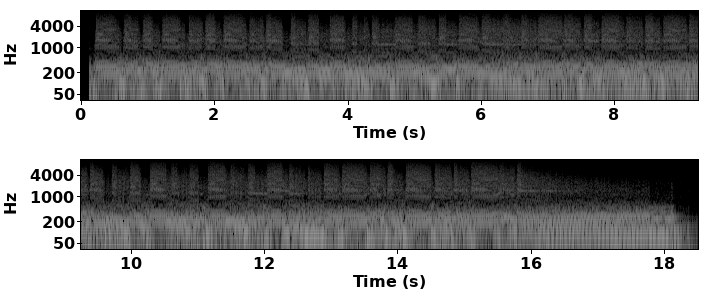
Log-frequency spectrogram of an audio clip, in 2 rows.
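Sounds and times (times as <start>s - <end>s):
guitar playing a scale: 0.2s - 18.2s.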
